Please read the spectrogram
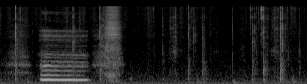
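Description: A single hummed note held steady for about a second near the start, then faint, scattered clicks of knitting needles as stitches are worked.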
